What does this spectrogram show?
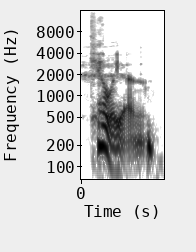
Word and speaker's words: Cillian: Killian.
